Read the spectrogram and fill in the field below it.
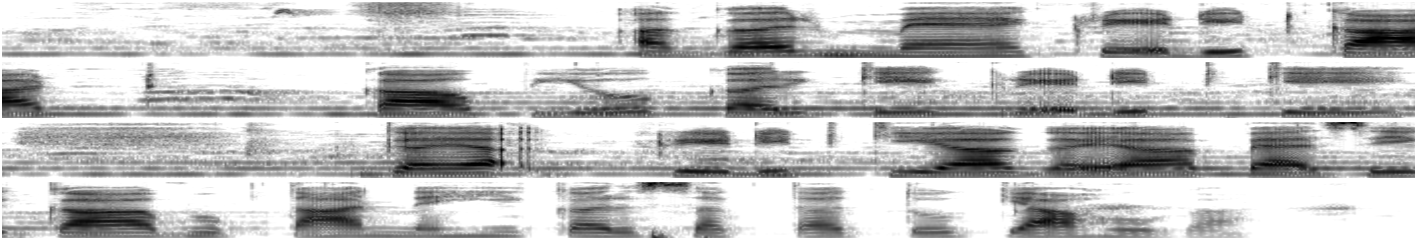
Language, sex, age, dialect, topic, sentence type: Hindi, female, 18-24, Marwari Dhudhari, banking, question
